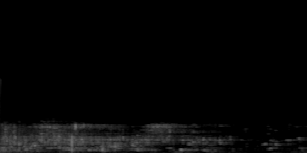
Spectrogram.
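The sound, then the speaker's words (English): Small waves lap softly against rock on a lake in a cave, a continuous gentle sloshing and gurgling with irregular little splashes, fairly faint and echoing. “It's it's like a lake. Or maybe a sea. There's little waves.”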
